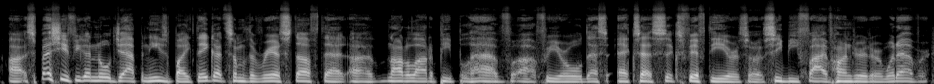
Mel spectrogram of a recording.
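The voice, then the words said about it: Strong Boston accent. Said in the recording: “Excuse the Boston accent. Sometimes I can't turn it down, and then I realize that 90% of the country can't understand what I'm saying half the time.”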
